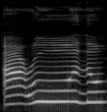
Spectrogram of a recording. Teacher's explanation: قل اعوذ، واو ساکن ہے اور واو سے پیچھے پیش ہے، اس لیے بن گیا واو مدہ، اور واو مدہ کو ہم ایک الف کے برابر لمبا کرتے ہیں۔ اعوذ، زال پہ ہم زبان باہر نکالیں گے کیونکہ زال نرم حروف ہے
